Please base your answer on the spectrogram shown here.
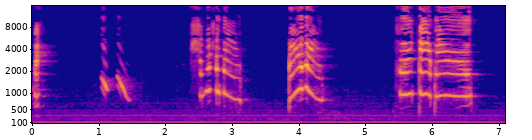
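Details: Pet parrot, male, voicing a string of varied speech-like sounds: a small falling whistle, then buzzy harmonic syllables and a long level tone, over a low droning hum.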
